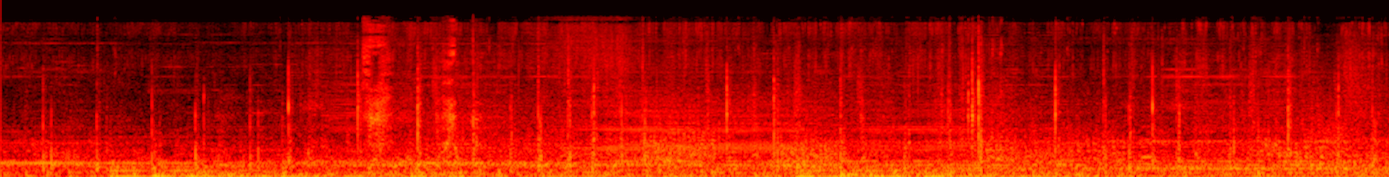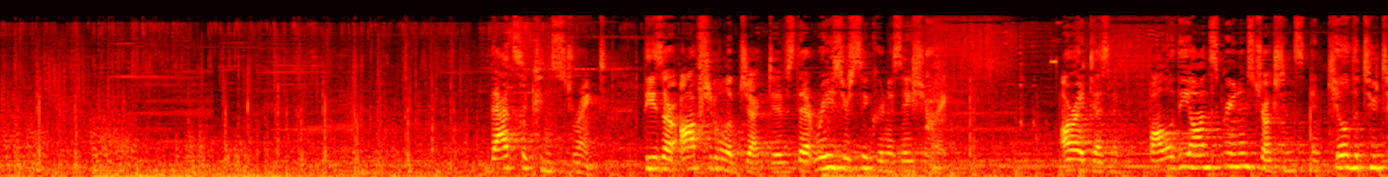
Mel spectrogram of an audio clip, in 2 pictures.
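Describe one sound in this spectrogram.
Quick footsteps patter as a runner sprints and leaps.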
